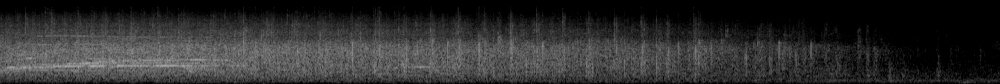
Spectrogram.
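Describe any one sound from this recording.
An audience applauds and cheers in a large hall, then fades.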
